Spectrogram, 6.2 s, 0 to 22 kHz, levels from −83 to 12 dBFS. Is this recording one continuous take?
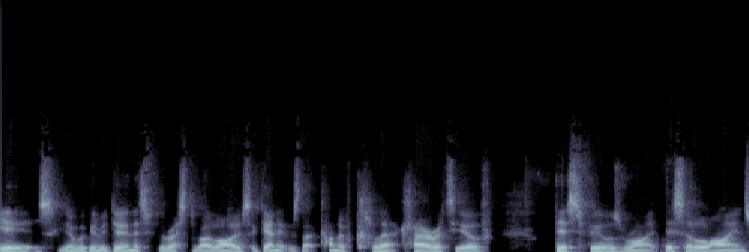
yes; 0 cuts

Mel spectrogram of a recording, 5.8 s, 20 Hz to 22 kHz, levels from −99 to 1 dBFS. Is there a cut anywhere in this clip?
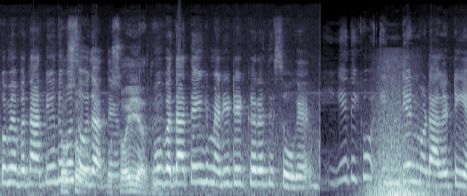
yes; 1 cut; at 4.0 s

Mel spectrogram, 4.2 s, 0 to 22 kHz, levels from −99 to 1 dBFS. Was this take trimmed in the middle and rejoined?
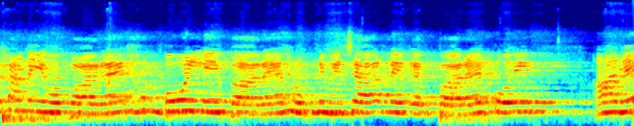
no; 0 cuts

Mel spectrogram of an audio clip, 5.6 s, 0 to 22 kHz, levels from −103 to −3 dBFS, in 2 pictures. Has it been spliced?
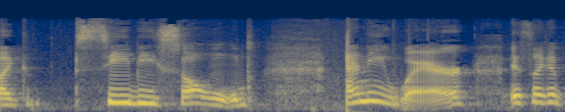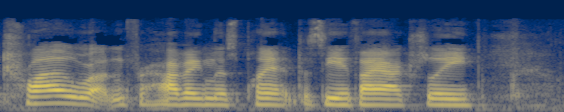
yes; 1 cut; at 2.5 s

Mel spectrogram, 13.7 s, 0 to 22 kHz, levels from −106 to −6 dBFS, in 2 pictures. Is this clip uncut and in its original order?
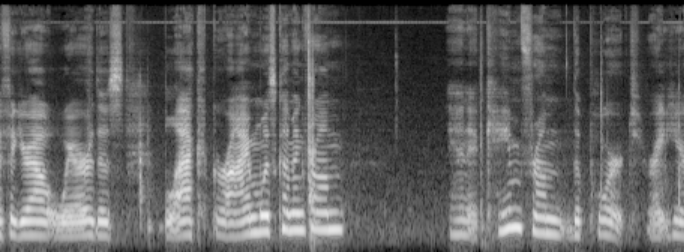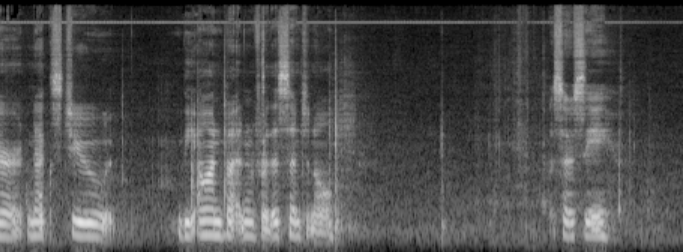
yes; 0 cuts

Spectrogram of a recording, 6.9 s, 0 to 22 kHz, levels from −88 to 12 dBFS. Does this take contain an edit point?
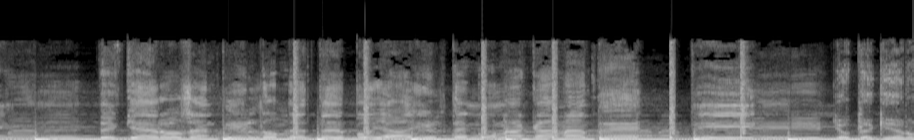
no; 0 cuts

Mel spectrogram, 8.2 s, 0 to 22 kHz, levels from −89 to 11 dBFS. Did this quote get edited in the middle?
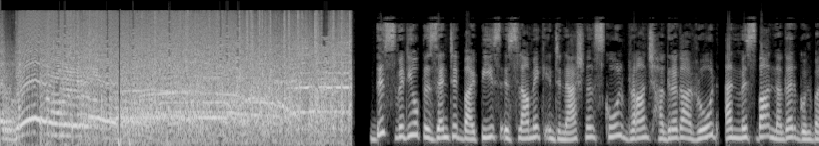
yes; 1 cut; at 3.5 s

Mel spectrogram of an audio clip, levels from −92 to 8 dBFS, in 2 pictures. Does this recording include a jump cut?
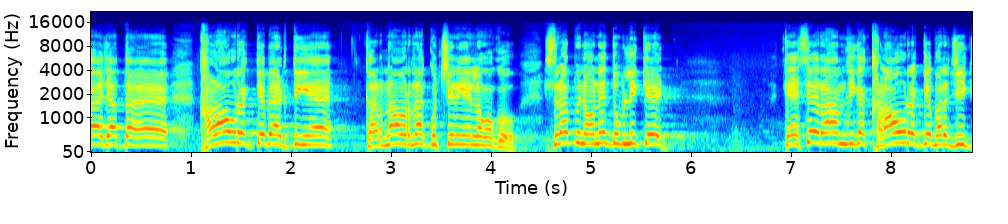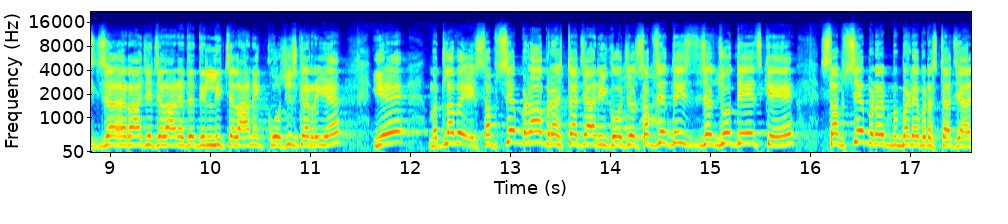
no; 0 cuts

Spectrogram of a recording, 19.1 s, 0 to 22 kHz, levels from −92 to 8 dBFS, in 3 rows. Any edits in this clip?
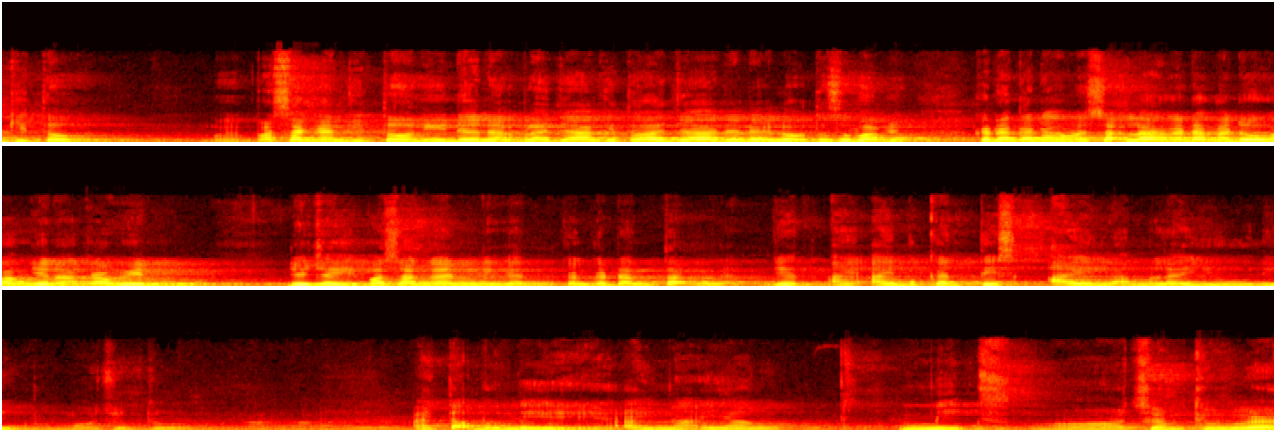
no; 0 cuts

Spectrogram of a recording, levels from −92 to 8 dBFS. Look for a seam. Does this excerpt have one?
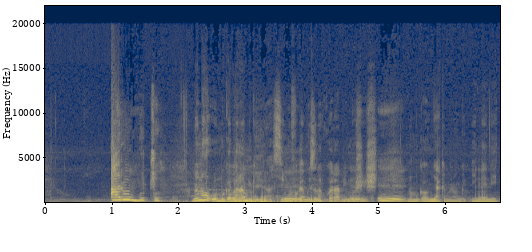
no; 0 cuts

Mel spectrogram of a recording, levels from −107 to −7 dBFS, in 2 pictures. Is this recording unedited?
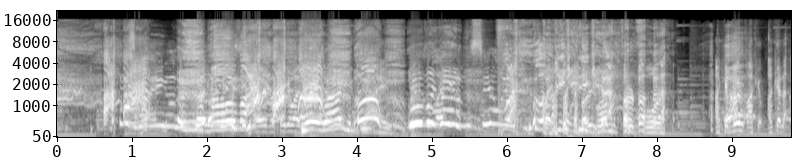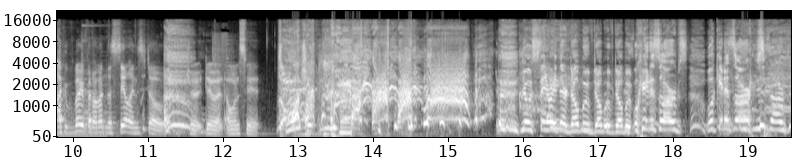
no; 1 cut; at 11.3 s

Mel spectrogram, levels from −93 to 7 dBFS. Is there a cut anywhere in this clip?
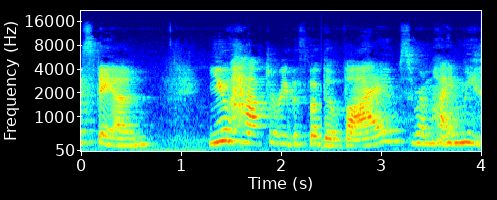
yes; 1 cut; at 2.4 s

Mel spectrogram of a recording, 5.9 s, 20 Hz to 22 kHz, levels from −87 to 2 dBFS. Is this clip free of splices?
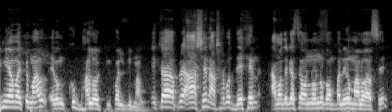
no; 1 cut; at 2.4 s

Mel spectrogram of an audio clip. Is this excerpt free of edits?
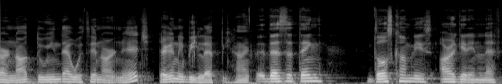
no; 2 cuts; at 1.5 s, 2.5 s

